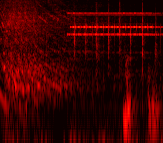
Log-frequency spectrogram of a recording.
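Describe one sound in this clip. Bright electronic chimes ring out in quick succession.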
